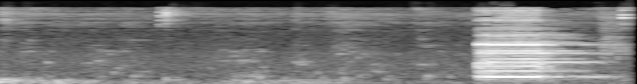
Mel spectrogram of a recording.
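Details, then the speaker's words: Bike electric horn being retuned by loosening its adjustment screw: after a quiet pause, one short, harsh blast with a thin, raspy buzz instead of a clean note; mistuned, screw needs more loosening. "और लूज करते हैं इसको, फिर चेक करते हैं। और थोड़ा लूज करना पड़ेगा। थोड़ा और लूज कर लेते हैं ताकि सही आवाज़ हो जाए इसका।"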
